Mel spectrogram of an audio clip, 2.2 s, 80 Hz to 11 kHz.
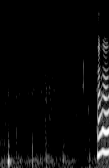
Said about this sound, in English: But the chewing is like a 0. So that just makes it a terrible apple.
